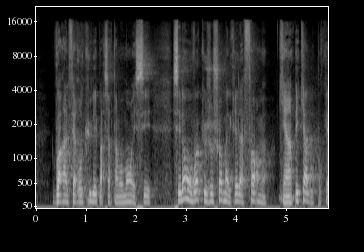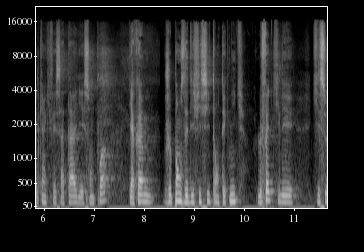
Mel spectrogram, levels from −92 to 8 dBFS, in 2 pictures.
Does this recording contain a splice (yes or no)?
yes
